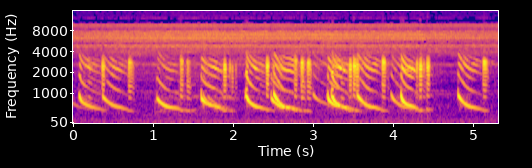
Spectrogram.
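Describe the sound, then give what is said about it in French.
Túngara frogs giving mating calls in a chorus: repeated descending whine-like calls, many followed by quick clustered chucks, overlapping at a brisk rhythm against a steady high-pitched insect hum. No voices. “Et les dames Tungara, quand elles ont le choix, préfèrent des appels complexes avec des chocs graves et mis à un rythme rapide.”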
